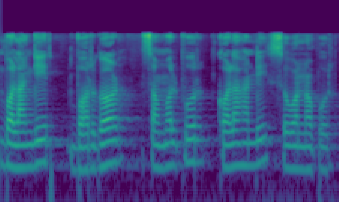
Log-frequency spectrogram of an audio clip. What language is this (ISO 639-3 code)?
ori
